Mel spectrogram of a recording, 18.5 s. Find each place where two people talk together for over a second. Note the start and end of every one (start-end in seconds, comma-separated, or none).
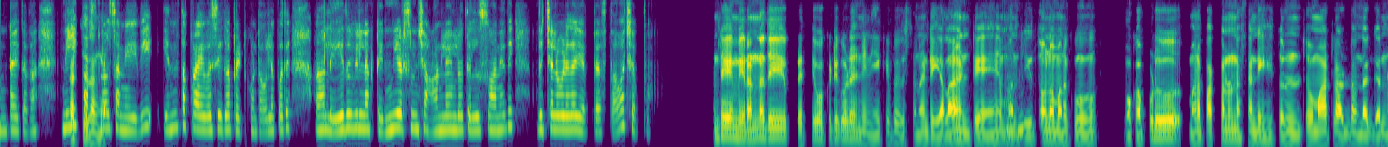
none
